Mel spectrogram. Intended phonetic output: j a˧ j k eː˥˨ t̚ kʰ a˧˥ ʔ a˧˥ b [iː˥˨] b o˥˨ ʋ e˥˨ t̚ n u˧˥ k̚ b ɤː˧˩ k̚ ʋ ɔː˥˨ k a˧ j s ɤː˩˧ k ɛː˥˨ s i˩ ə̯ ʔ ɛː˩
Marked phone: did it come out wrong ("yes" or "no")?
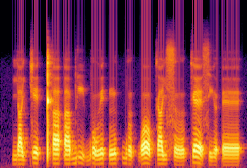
no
